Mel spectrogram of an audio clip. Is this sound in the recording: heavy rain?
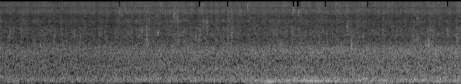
yes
